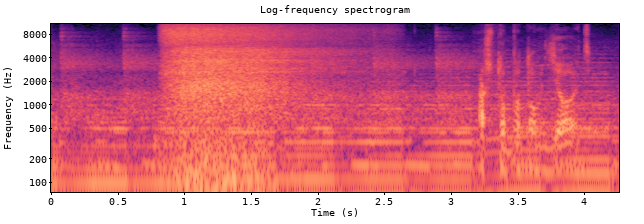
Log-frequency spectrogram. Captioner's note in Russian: Выдох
